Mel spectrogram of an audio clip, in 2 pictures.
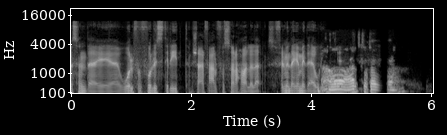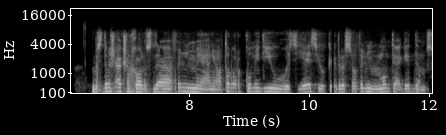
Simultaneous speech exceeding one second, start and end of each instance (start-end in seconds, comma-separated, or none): none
